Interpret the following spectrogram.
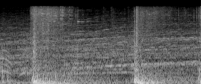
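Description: Glass shattering in two heavy hits about a second apart, over tense music with a faint rising tone.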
